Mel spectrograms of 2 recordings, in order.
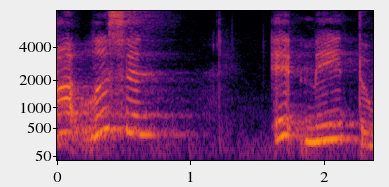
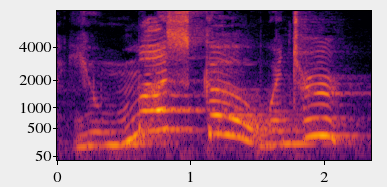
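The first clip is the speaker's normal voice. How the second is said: slow, loud order to go; shouting Owl; 5 semitones higher, 4 dB louder than usual. A narrator's reading. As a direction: Owl shouts Winter out, drawn out. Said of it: "shouted Owl".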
